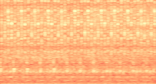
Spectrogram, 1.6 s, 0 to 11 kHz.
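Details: Chevy Trax/Cruze/Buick Encore with P0171 bank 1 lean code, engine idling: steady idle with a constant airy hiss from a hole in the valve cover PCV diaphragm letting unregulated air in; fix is valve cover replacement. Vacuum leak.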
